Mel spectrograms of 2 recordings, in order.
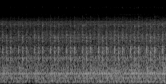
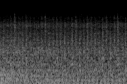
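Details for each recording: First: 1.6 HDi diesel, newly fitted engine, still cold, after replacing the timing chain, tensioner and guides to cure a metallic noise from the chain side: steady even idle, about three pulses a second, no rattle; sounds healthy. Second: 1.6 HDi engine, newly fitted, noise heard after first oil fill: fast metallic clatter over idle from timing-chain side, coming and going in strength; worn or stretched timing chain, tensioner or guides suspected.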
